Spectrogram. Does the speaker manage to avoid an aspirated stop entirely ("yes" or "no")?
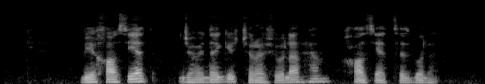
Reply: yes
